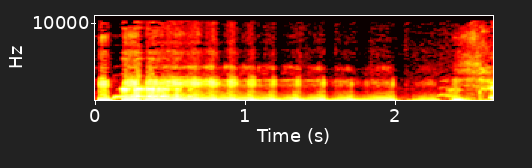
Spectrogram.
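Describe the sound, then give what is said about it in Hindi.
A human voice imitates a goat's bleat, a loud wavering 'maa-aa' with rapid trembling pitch sustained for about two seconds, followed by a short second bleat, mimicking a goat on the day before its Qurbani sacrifice. “कुर्बानी से एक दिन पहले वाली बकरी की आवाज है”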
